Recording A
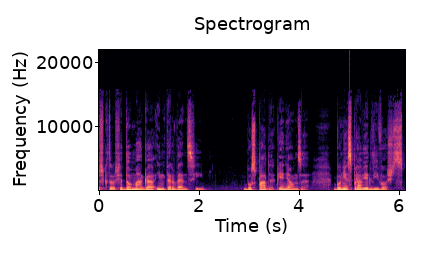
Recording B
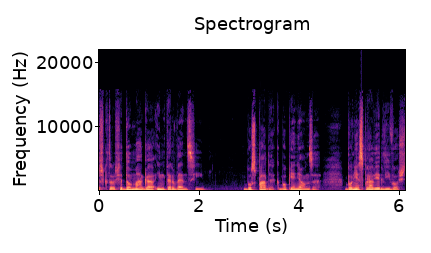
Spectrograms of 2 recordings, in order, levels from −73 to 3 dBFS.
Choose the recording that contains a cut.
A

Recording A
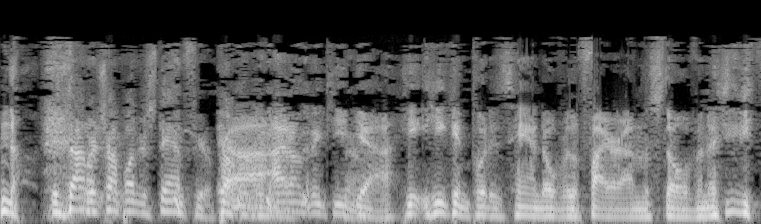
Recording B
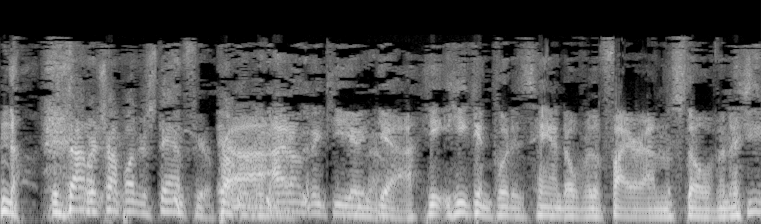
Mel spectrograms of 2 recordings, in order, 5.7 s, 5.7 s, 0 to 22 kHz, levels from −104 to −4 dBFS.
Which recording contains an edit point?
A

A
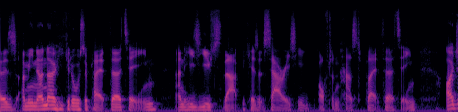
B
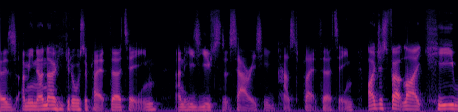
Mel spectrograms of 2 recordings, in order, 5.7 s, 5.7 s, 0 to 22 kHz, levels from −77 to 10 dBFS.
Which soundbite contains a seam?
B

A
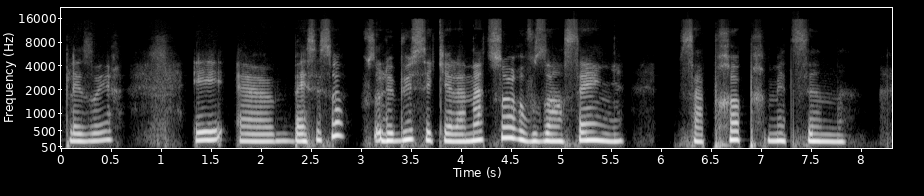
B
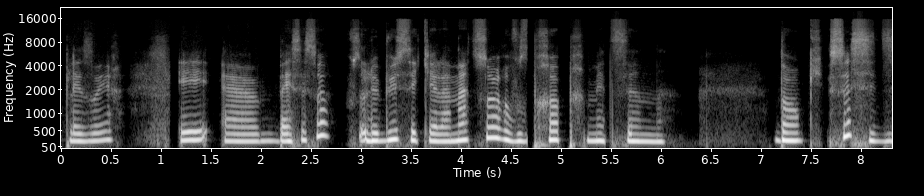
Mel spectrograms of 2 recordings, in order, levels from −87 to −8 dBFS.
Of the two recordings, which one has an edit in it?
B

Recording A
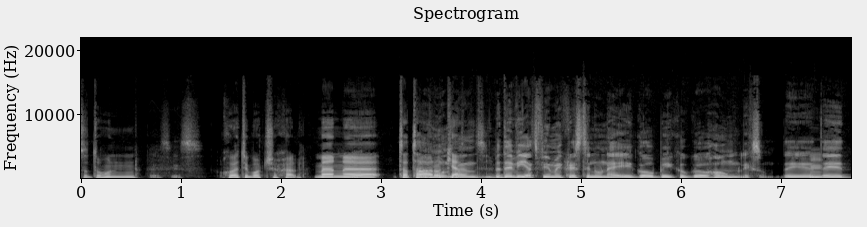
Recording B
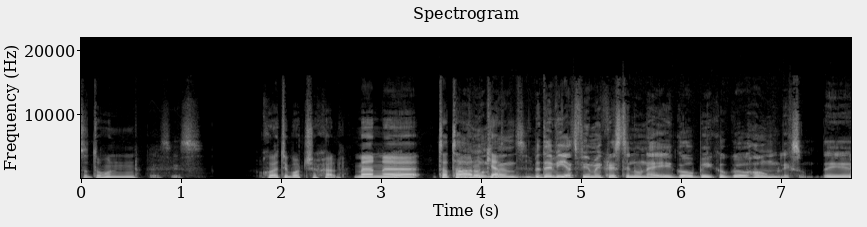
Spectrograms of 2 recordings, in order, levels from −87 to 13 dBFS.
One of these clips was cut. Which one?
A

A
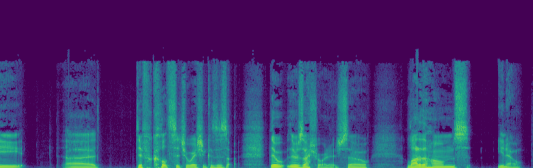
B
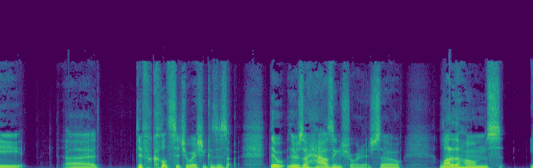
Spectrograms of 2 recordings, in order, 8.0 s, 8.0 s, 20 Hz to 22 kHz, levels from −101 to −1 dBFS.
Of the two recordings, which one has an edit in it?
A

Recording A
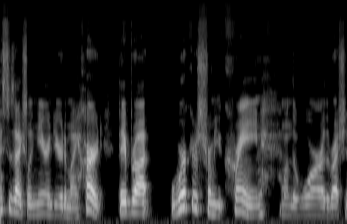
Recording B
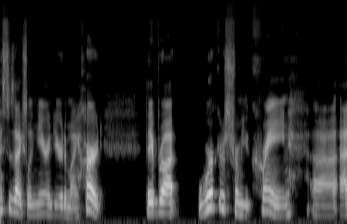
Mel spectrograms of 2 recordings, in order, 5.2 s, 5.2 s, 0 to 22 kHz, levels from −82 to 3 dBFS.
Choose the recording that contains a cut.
A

